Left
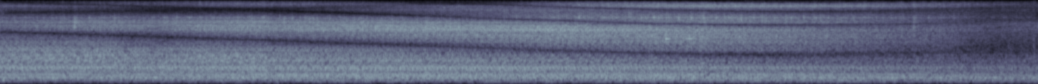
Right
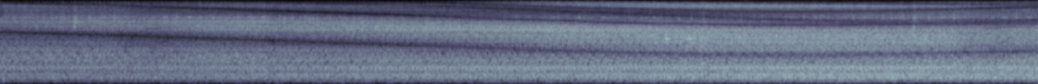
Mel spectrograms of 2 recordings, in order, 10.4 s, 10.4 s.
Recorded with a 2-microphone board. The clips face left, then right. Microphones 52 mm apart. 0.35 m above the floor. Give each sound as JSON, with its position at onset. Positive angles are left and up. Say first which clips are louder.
{"t": 0.0, "sound": "a vehicle", "louder": "left 5 dB", "side_deg": 15}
